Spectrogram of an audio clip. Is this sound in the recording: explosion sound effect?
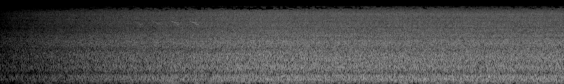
no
